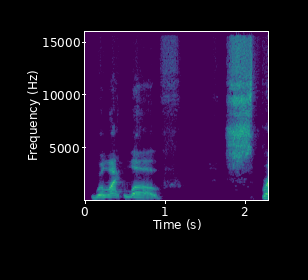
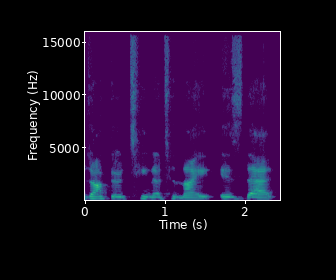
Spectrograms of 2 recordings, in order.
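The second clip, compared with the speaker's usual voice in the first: ordinary talk, nothing marked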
